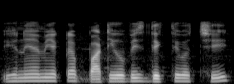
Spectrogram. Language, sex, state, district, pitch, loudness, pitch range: Bengali, male, West Bengal, Alipurduar, 150 Hz, -21 LUFS, 145-160 Hz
